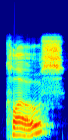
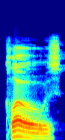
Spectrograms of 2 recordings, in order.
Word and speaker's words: close: Close sounds like dose, near. Close sounds like shows, to shut. So close means near, close means to shut.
